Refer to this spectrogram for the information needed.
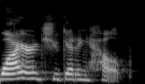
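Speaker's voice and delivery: loud screamed delivery. Retelling what a psychologist said to the group: imitating someone screaming. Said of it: "She screamed at us and said".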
